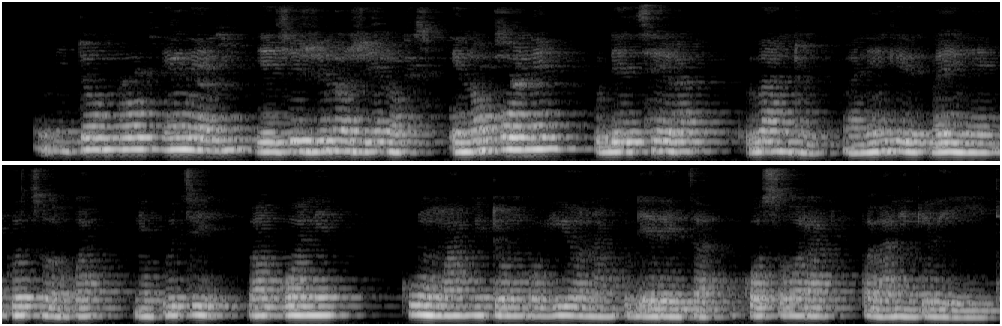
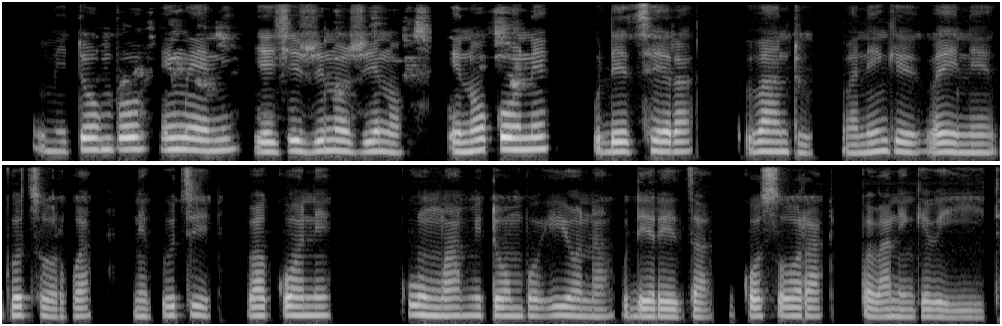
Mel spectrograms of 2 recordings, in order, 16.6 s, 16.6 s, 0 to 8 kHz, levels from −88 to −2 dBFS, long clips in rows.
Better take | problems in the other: second | room echo; dies away in 0.9 s

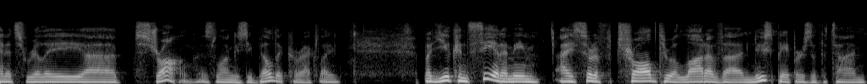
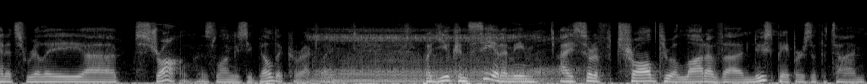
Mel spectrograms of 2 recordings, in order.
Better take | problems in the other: first | background sound (Growling); 5 dB below the speech

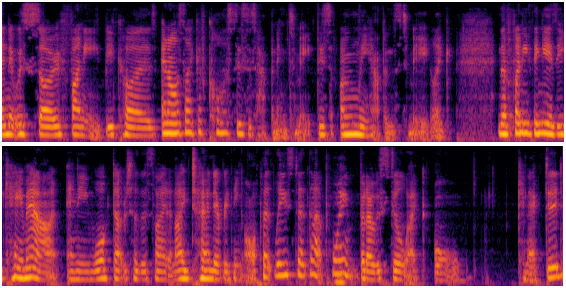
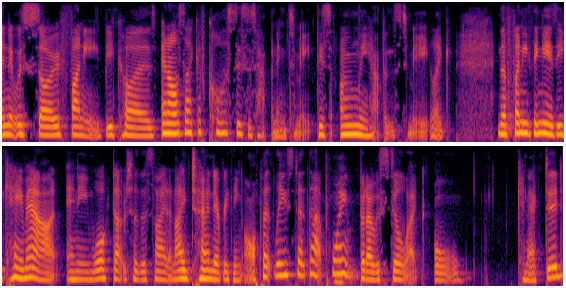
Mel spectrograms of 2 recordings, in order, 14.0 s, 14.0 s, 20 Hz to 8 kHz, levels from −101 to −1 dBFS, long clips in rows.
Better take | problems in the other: second | room echo; dies away in 0.4 s

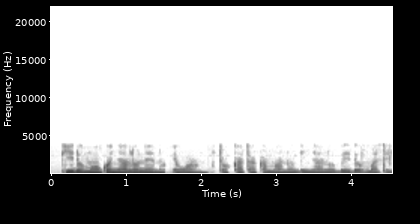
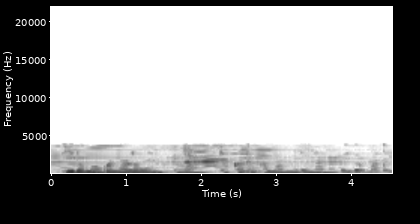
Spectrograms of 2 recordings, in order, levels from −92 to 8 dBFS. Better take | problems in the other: first | noise reduction (classical method WPE with log-MMSE)

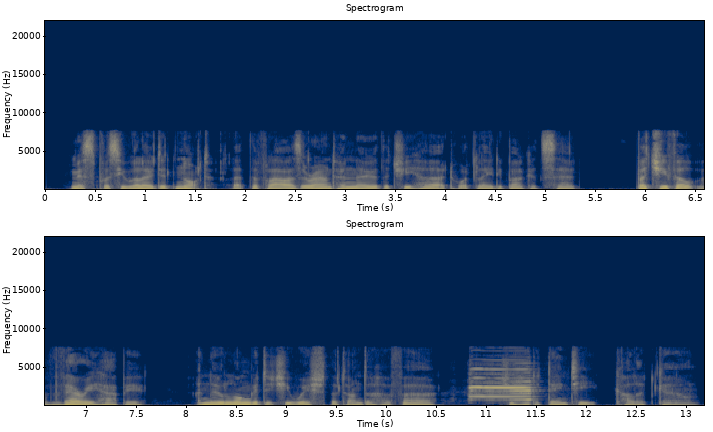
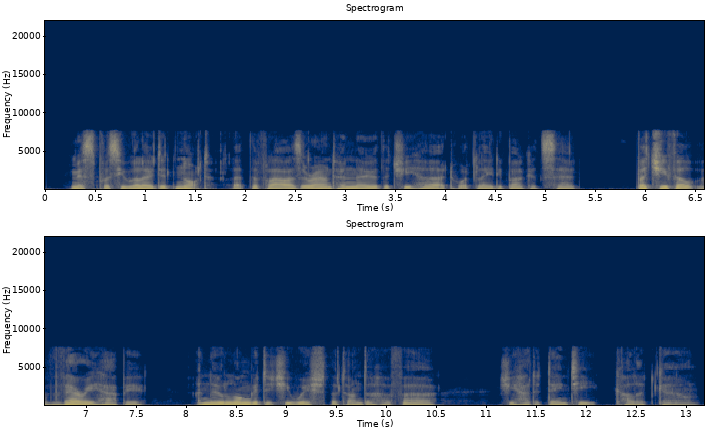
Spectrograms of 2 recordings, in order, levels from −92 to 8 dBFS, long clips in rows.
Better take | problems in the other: second | background sound (Wind instrument, woodwind instrument); as loud as the speech

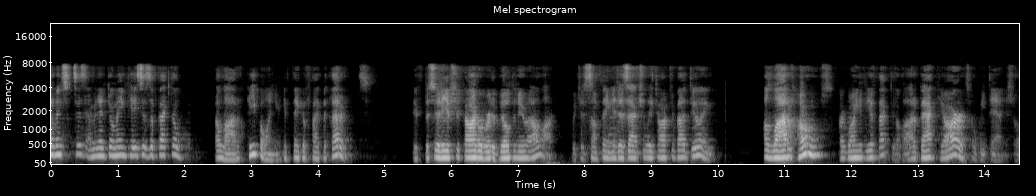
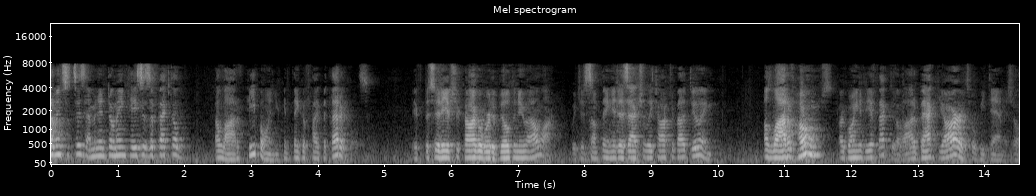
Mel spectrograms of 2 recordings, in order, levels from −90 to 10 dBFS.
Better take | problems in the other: second | noise reduction (neural mask model DeepFilterNet 3)

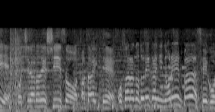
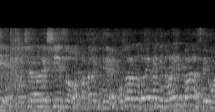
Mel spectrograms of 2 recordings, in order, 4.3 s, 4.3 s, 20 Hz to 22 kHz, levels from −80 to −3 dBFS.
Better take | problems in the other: first | room echo; dies away in 1.1 s

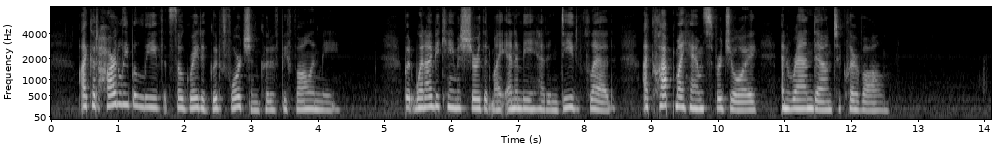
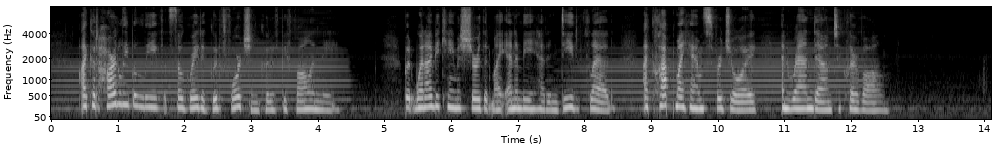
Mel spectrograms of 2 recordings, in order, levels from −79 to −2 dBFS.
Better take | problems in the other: first | background sound (Bowed string instrument); 17 dB below the speech

